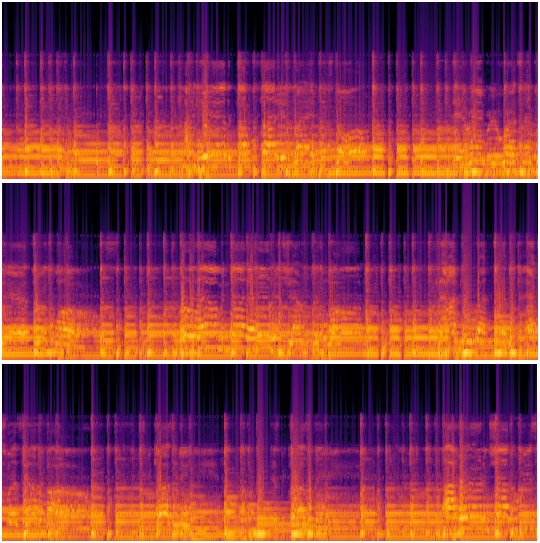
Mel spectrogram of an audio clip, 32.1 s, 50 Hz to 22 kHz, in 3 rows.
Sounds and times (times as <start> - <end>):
Music: 0.0 - 32.1.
